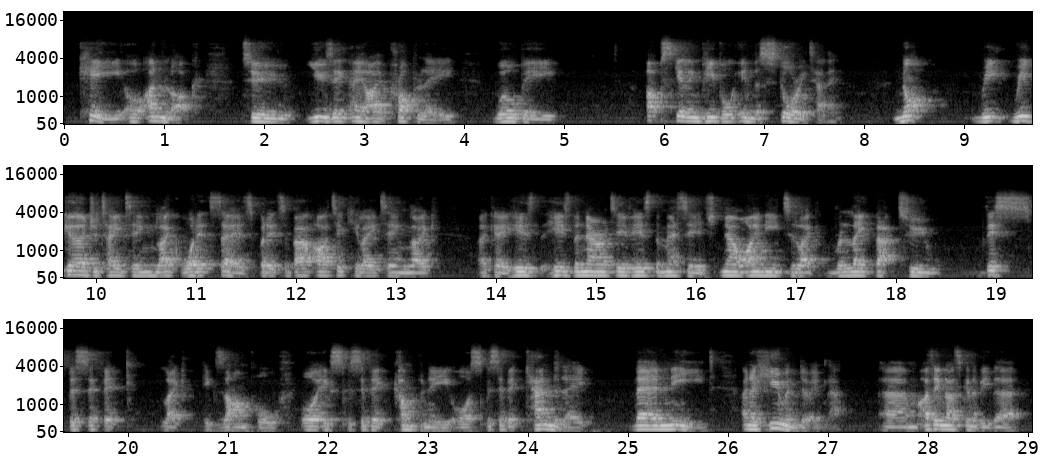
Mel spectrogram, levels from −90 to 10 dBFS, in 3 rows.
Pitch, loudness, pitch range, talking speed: 125 Hz, -23 LUFS, 115-130 Hz, 140 wpm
